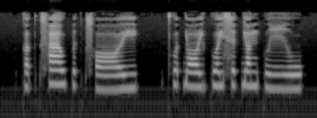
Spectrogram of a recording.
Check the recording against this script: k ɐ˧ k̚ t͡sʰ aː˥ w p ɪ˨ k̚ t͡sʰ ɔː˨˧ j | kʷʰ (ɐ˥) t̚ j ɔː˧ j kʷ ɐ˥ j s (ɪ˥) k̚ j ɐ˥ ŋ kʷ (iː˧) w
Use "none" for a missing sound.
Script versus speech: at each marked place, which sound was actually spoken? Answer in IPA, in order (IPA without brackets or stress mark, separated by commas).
ɐ˥, ɪ˥, iː˨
